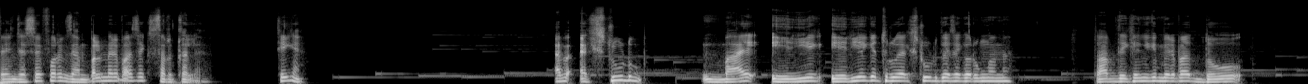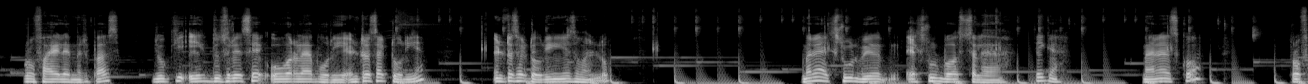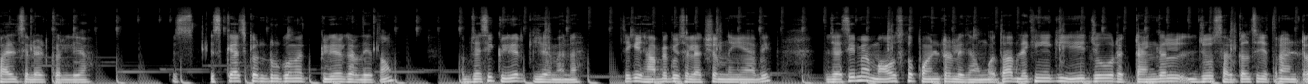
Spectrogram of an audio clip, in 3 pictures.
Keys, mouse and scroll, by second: 0.7 click, 1.6 click, 3.2 scroll down 1, 3.4 scroll up 1, 4.5 click, 5.1-5.5 scroll down 1, 5.5-7.4 scroll up 1, 7.4 click, 9.0-14.1 middle drag, 21.3 click, 23.8 click, 27.7 click, 28.0 right click, 29.1 click.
